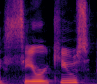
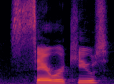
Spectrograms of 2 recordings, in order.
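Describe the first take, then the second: First: Syracuse opening on "seer", pitched as a sample; flattened Syracuse. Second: Syracuse said slowly, first syllable like "sair". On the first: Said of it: "for those who say Syracuse". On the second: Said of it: "Do you hear the difference?". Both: Shown as a demonstration.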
